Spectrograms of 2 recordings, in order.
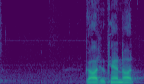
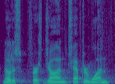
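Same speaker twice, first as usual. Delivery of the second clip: usual speaking voice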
